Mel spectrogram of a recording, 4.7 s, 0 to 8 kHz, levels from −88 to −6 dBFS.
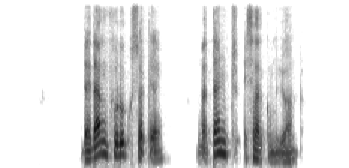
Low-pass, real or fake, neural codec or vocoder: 7.2 kHz; fake; codec, 24 kHz, 1.5 kbps, HILCodec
